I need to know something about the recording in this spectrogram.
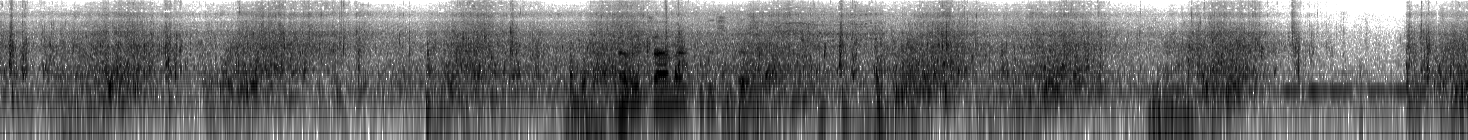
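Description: Oars splash and swish through water in steady strokes.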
